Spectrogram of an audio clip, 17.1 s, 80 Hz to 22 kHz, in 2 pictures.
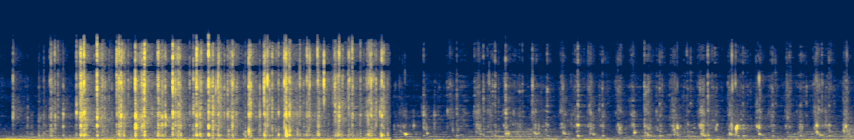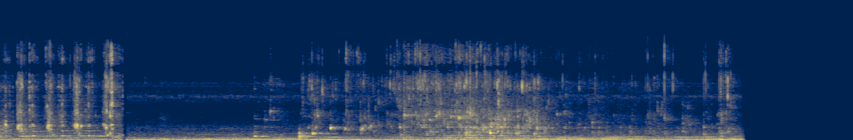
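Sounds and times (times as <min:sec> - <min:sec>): whisk clicking against glass bowl: 0:04.0 - 0:09.8.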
